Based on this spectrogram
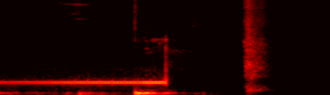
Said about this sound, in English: I'm going to call back the number that just called in. Let's see if we can get them on the line here. It's ringing. Here we go.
